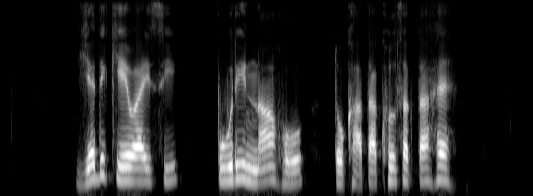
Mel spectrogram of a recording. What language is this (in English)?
Hindi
